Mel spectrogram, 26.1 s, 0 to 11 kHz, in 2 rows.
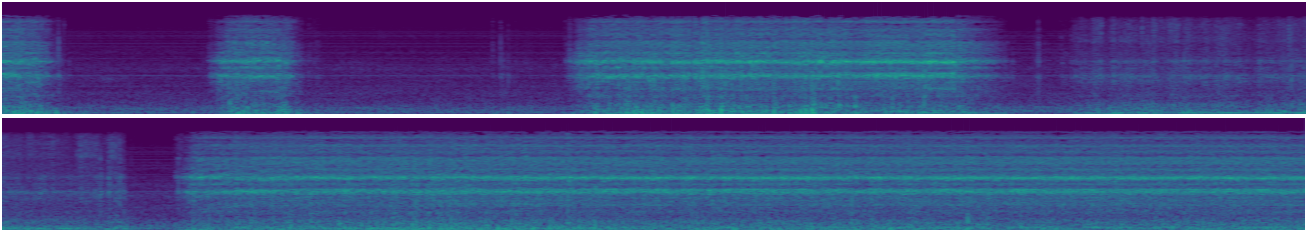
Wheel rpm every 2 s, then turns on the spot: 40, 40, 20, 150, 130, 10, 20, 80, 160, 160, 160, 160, 160.
10-14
